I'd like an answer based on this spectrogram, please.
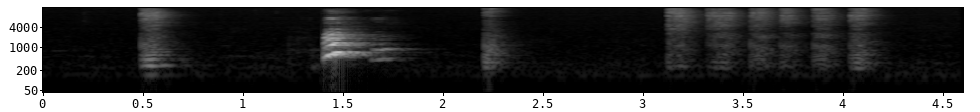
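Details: Pet dog reacting to a fart sound indoors: a soft huff, one short sharp bark, then a quick run of six breathy huffs in a row.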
